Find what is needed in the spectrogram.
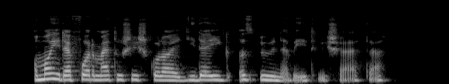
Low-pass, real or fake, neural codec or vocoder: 9.9 kHz; real; none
